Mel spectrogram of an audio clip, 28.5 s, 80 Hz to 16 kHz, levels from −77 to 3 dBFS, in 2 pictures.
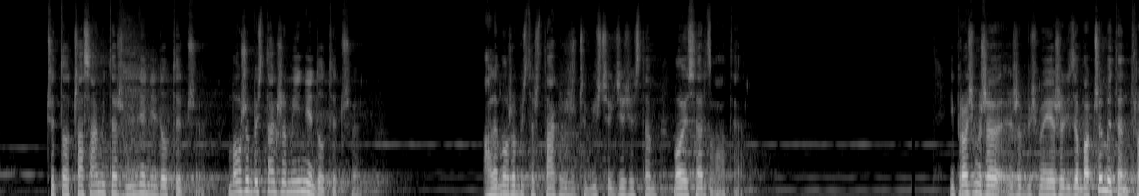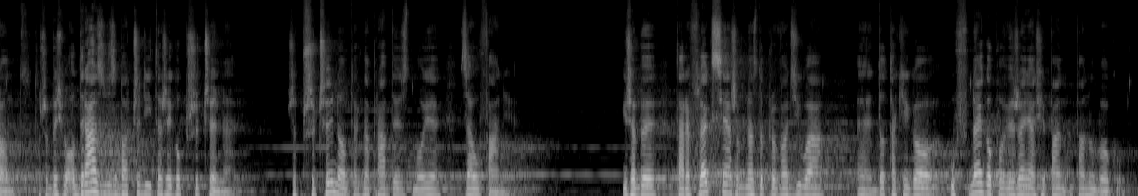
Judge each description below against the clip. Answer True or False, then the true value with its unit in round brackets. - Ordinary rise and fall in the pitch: True (4.2 semitones)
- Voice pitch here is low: True (130 Hz)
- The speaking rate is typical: True (135 wpm)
